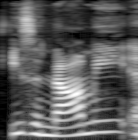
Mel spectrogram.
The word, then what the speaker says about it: Izanami: And this is episode 95 Izanami and Izanagi.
